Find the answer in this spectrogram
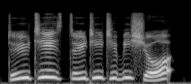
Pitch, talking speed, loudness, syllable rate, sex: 270 Hz, 190 wpm, -15 LUFS, 5.0 syllables/s, female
